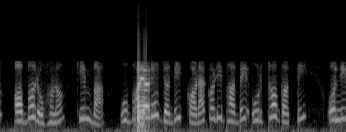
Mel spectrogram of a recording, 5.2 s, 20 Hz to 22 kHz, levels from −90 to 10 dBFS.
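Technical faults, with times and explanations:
Throughout, GSM full-rate codec. The speech passes through the 13 kbps GSM coder, which models the vocal tract and excites it with sparse, regularly spaced pulses. Nothing above 4 kHz survives. The result is a plainly audible buzzy, gravelly roughness.
2.00 to 2.25 s, GSM bit errors. Between "ଅବରୋହଣ କିମ୍ବା" and "ଯଦି କଡ଼ାକଡ଼ି", corrupted bits reach the decoder at about a 2.8 percent error rate. Damaged filter, pitch and gain values distort several consecutive frames. The speech briefly squawks and gargles.
3.60 s, dropped buffer (overrun). Just after "ଯଦି କଡ଼ାକଡ଼ି", the sound jumps ahead with no gap. Roughly 7 ms of audio is missing. The likely cause is samples overwritten before the program collected them, leaving the two sides spliced directly.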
